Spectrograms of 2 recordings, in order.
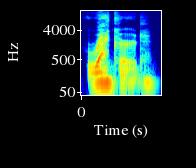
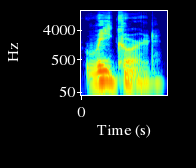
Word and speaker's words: record: example the word record changes pronunciation based on whether it's used as a noun or a verb as a noun the thing it's pronounced record as a verb the action it's pronounced record this is just one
